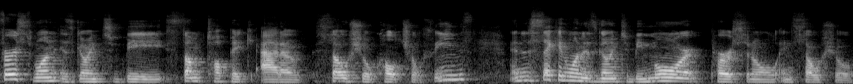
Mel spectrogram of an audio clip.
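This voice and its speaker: At a moderate pace, a man speaks with a medium pitch and lively intonation. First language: not English. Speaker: medical student YouTuber. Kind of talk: vlog tutorial. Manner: casual, upbeat.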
